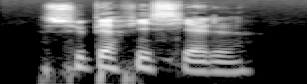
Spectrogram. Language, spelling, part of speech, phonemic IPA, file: French, superficiel, adjective, /sy.pɛʁ.fi.sjɛl/, Fr-superficiel.ogg
- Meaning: 1. surface 2. superficial, shallow (lacking substance)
